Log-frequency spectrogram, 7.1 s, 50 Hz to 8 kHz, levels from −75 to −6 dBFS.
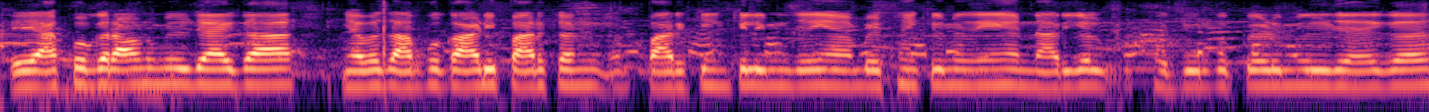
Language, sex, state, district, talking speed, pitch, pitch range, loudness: Hindi, male, Chhattisgarh, Sarguja, 200 wpm, 170 Hz, 165-175 Hz, -17 LUFS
